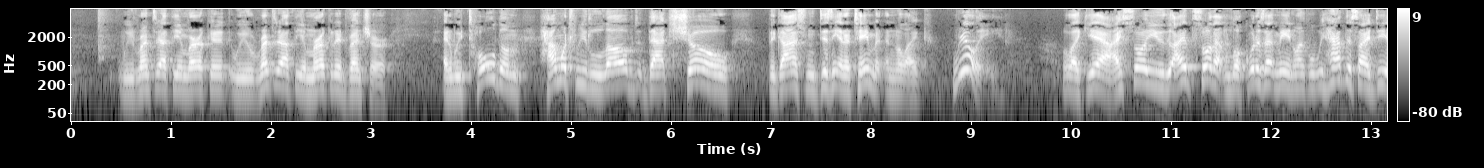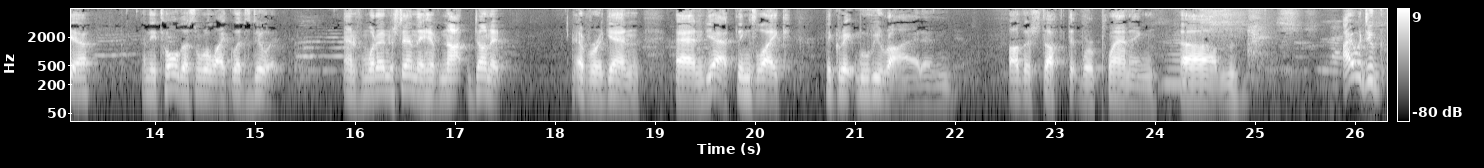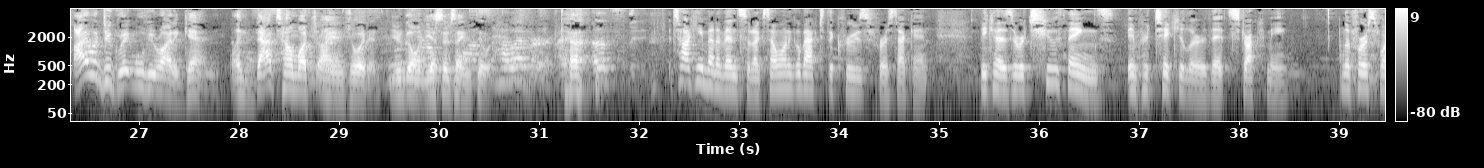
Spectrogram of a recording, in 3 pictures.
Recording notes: 7th Anniversary Celebration LIve Recording. A live recording taken during last week's event.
